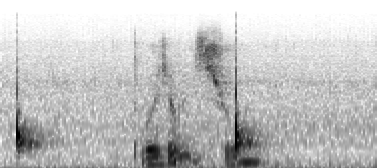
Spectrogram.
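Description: Lichess move sounds: two short plopping clicks, one just after the start and one about a second and a half in, each the signal that a move has been played on the online board.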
